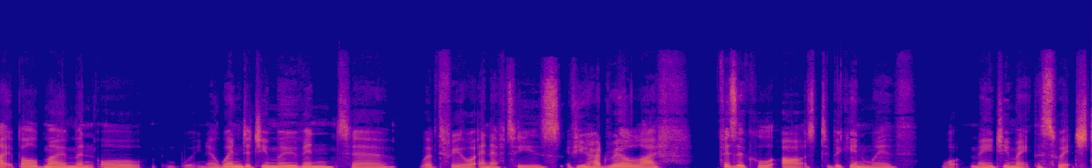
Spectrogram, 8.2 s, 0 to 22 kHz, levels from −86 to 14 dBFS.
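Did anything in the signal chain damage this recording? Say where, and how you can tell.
Yes. From 3.79 to 4.53 s the speech abruptly slows by about 6.3% and drops 113 cents, just over a semitone, then snaps back. That's a drift correction step, likely clock-sync software at the buffer stage jumping the playback rate to rebalance its buffer.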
